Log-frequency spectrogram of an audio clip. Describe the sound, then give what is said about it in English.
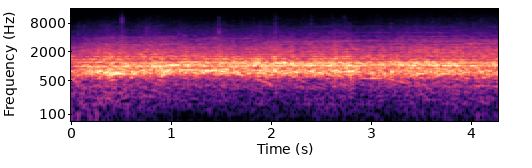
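A large crowd roars and cheers in a loud, steady wash of noise, with bits of clapping mixed in, holding at full intensity for about four seconds with no clear voices. The crowd is at a Stanley Cup championship celebration, reacting to player Chris Versteeg on stage. “You know, they could have got up there and said anything, and the crowd would have gone nuts. And they kind of did.”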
